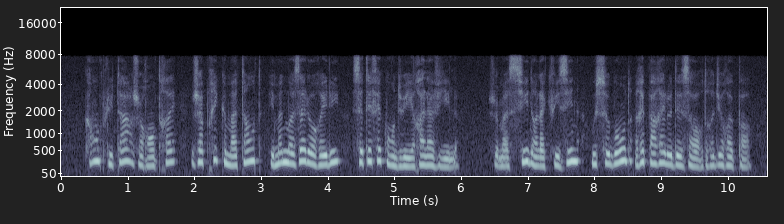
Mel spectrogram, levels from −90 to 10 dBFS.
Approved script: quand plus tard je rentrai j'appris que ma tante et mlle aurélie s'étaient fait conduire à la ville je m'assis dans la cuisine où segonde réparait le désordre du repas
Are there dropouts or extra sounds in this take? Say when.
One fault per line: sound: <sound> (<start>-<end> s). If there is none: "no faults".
no faults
